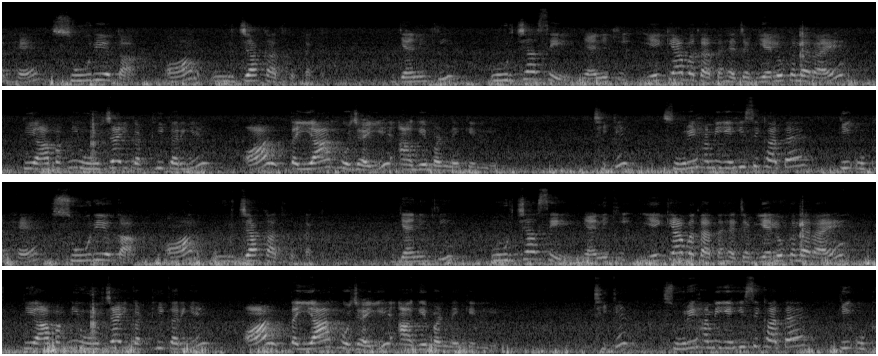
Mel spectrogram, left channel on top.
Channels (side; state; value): both; normal; correlation 0.61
